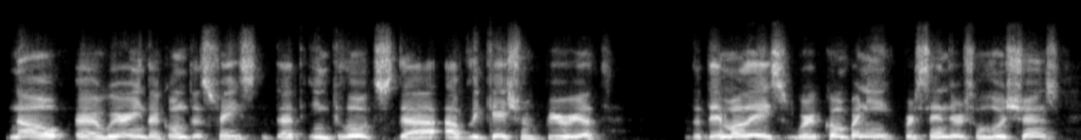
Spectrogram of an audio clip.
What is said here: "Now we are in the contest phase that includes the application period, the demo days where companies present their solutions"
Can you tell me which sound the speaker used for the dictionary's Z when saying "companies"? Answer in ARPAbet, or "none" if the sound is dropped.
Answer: none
